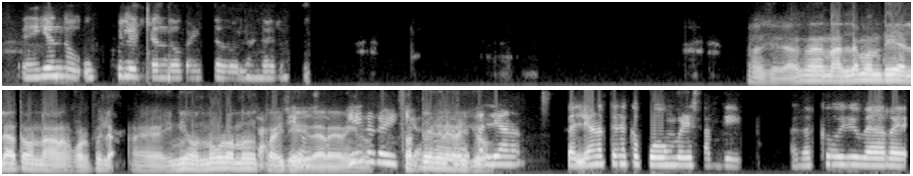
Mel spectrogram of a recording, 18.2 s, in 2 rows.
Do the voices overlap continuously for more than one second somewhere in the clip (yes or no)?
yes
